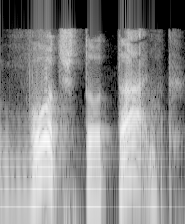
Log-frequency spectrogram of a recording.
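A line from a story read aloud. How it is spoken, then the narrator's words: Thoughtful. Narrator (Russian): задумчиво сказал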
